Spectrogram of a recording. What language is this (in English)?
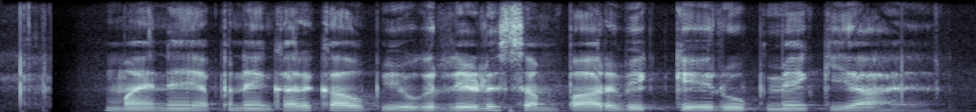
Hindi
